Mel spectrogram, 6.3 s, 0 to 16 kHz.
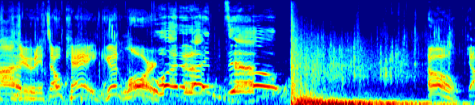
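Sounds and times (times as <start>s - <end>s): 
speech: 0.2s - 3.9s, 5.7s - 6.3s
explosion with sustained rumbling roar: 3.9s - 5.8s.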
